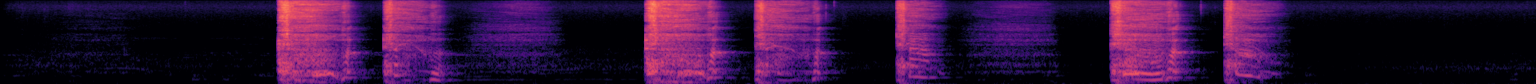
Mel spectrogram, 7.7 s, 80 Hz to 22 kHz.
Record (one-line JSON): {"cough_length": "7.7 s", "cough_amplitude": 7434, "cough_signal_mean_std_ratio": 0.38, "survey_phase": "alpha (2021-03-01 to 2021-08-12)", "age": "45-64", "gender": "Female", "wearing_mask": "No", "symptom_fatigue": true, "symptom_headache": true, "smoker_status": "Never smoked", "respiratory_condition_asthma": false, "respiratory_condition_other": false, "recruitment_source": "REACT", "submission_delay": "2 days", "covid_test_result": "Negative", "covid_test_method": "RT-qPCR"}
